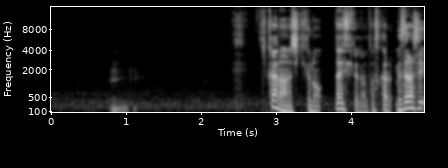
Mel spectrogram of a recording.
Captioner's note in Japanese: pcの処理音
